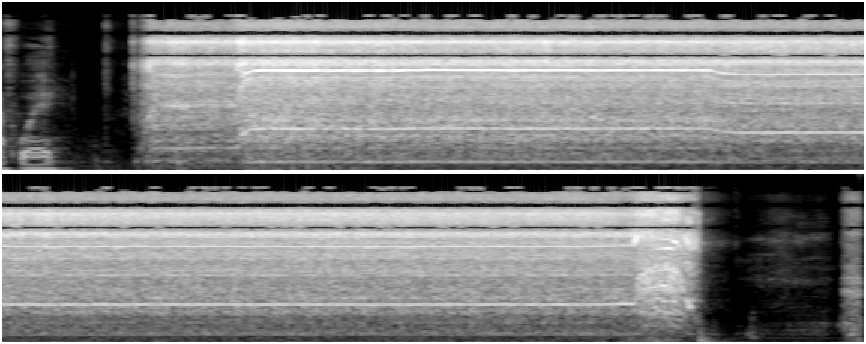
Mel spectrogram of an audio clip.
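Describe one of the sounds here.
A cordless drill whirs steadily at high speed.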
